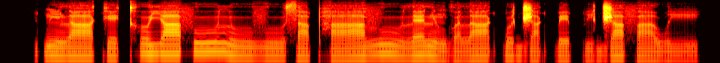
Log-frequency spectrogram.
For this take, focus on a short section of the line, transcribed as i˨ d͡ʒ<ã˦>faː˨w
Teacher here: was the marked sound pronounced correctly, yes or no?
no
